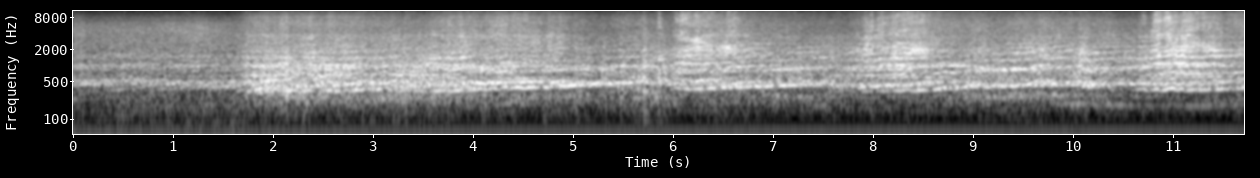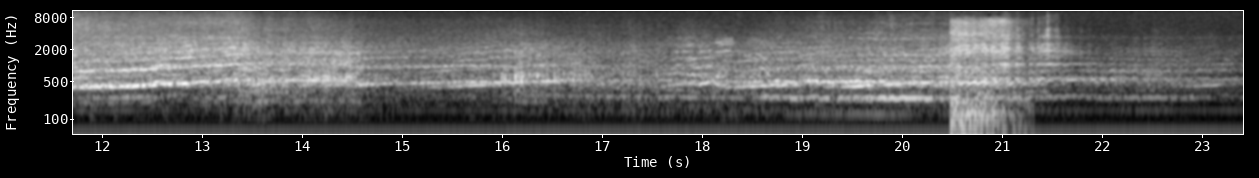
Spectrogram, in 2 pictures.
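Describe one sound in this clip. Racing car engines whine and rise and fall in pitch at high revs.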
